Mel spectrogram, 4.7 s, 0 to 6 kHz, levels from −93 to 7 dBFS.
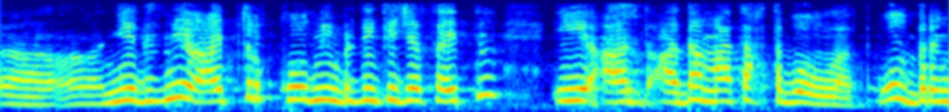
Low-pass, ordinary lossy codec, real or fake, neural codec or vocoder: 5.4 kHz; none; fake; codec, 16 kHz, 8 kbps, FreqCodec, smaller model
